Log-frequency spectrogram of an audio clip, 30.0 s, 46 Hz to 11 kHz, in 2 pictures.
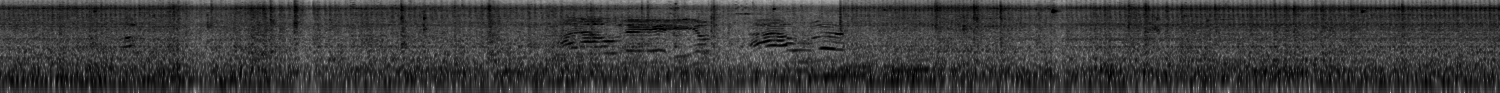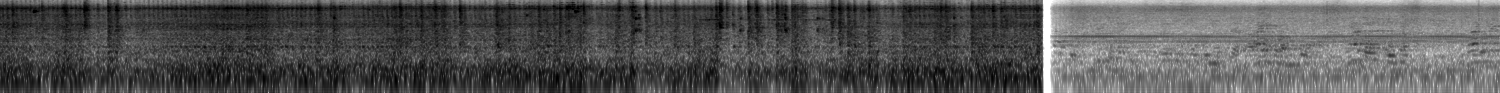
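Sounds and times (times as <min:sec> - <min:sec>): vehicle body rattling: 0:00.0 - 0:25.4
vehicle ride noise: 0:00.0 - 0:25.5.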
